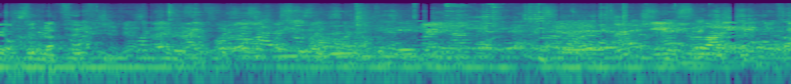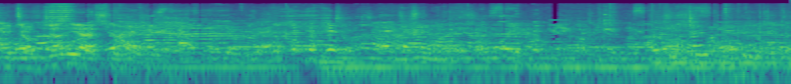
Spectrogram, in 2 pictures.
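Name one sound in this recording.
Serving spoons scrape and clink against metal trays.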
